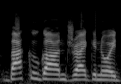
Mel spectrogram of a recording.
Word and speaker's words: Bakugan Dragonoid: world I your truck right behind us the Bakugan Dragonoid did I say it correctly you did you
